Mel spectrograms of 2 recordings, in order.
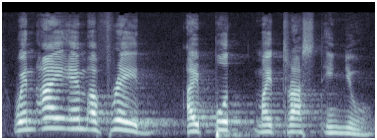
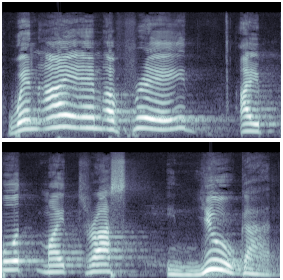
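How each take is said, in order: First: Slow, measured verse reading; measured first reading of a psalm; scripture reading. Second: Emphatic scripture repeat. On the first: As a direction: read the verse out slowly and deliberately. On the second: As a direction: repeat the verse forcefully, stretching each phrase. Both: Real, not acted. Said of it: "Pwede bang ulitin natin tong psalm".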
